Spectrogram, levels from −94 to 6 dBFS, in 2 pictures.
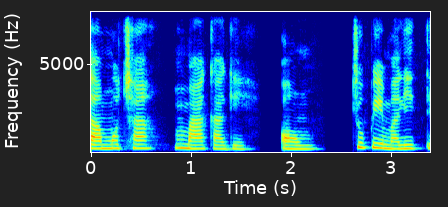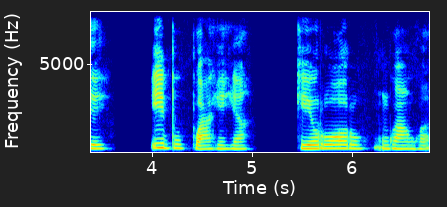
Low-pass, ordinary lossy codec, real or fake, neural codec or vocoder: none; none; fake; codec, 16 kHz, 4 kbps, FunCodec, trained on Chinese and English, 50 frames a second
